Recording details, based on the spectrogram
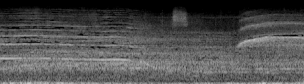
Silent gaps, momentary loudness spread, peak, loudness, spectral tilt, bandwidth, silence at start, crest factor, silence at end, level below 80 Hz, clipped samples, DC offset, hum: none; 8 LU; -6 dBFS; -21 LUFS; -1.5 dB/octave; 15.5 kHz; 0 s; 16 dB; 0 s; -28 dBFS; under 0.1%; under 0.1%; none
